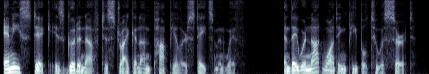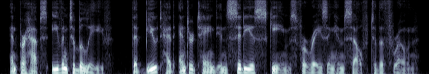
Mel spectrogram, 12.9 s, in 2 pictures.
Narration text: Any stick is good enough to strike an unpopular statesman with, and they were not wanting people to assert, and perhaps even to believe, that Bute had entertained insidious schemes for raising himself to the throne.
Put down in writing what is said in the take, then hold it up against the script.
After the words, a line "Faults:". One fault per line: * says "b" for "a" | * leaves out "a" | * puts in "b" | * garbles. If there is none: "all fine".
Any stick is good enough to strike an unpopular statesman with, and they were not wanting people to assert, and perhaps even to believe, that Bute had entertained insidious schemes for raising himself to the throne.
Faults:
all fine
